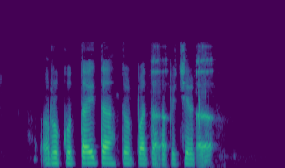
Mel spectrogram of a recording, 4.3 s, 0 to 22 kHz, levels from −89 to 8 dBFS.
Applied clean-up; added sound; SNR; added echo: neural mask model RNNoise.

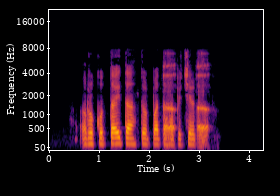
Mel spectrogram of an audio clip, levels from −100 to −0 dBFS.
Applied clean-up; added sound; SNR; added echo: neural mask model Resemble Enhance denoiser.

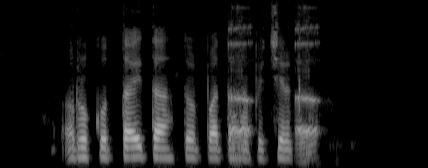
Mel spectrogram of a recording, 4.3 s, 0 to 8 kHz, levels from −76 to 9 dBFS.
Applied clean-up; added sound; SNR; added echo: none; Burping, eructation; 3 dB; none.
